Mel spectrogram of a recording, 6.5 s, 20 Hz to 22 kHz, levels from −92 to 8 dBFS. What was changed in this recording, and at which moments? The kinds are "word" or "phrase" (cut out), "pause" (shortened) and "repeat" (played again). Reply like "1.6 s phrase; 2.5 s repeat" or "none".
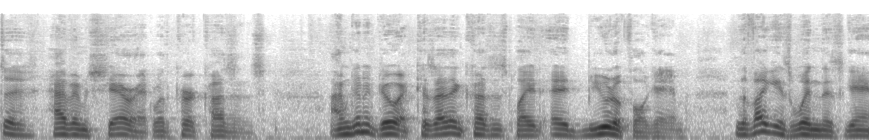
3.5 s word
